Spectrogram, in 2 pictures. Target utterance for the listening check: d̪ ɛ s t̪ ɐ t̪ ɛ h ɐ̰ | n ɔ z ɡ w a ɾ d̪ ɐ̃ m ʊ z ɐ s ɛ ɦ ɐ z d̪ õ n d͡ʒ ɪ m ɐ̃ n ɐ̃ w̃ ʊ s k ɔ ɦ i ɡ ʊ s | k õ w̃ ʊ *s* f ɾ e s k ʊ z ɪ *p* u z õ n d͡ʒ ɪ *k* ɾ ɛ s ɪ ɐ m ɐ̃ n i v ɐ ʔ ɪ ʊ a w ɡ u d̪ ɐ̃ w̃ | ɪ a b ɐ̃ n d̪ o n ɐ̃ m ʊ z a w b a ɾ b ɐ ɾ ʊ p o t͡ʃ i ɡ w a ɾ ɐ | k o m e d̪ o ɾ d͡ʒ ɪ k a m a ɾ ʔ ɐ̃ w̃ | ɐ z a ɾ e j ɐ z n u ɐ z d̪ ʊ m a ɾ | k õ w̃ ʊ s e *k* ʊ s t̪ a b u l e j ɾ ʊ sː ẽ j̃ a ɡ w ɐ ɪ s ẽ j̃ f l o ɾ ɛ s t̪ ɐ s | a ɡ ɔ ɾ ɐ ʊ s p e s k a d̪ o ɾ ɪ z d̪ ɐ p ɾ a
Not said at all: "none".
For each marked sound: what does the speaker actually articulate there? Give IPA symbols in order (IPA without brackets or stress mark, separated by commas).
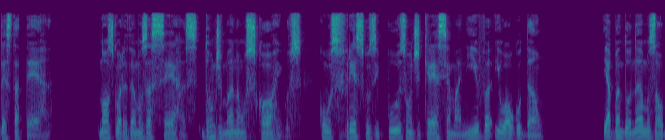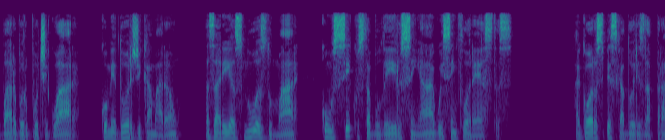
s, p, k, k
